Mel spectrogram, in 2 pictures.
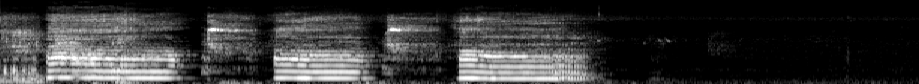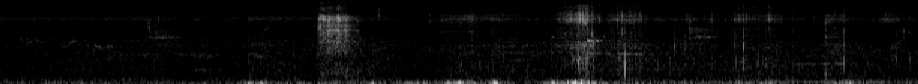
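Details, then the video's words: Donkeys fighting, in Tharparkar. Three loud, harsh, strongly harmonic cries come back to back within the first four seconds, each about a second long. Near silence follows, broken only by faint rustles and brief clicks. "Donkey's fighting"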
